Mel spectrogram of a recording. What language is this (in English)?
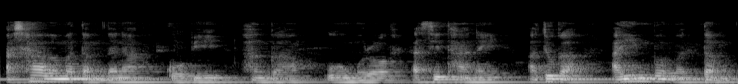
Manipuri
